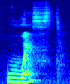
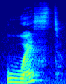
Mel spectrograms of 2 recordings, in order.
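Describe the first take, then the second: No difference in how they are said.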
